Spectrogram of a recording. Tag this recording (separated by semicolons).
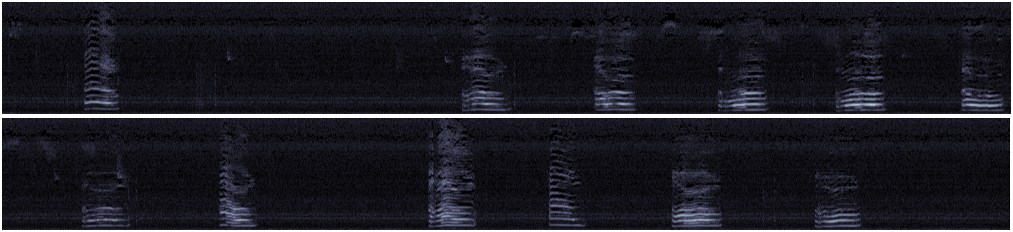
animal; suburban; vocal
